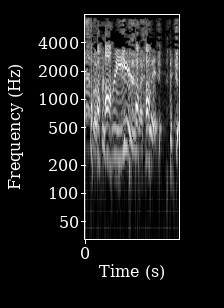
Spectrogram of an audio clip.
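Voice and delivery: laughing through the words. Real, not acted. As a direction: chuckle while admitting it. Laughs at own failed quitting.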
